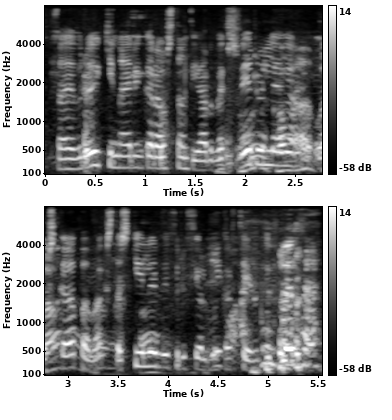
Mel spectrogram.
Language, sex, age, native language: Icelandic, female, 40-49, Icelandic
